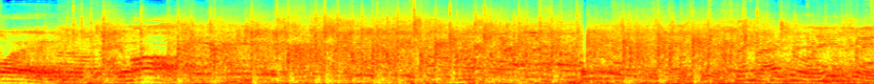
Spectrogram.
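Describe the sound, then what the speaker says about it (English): A festival crowd applauds an award winner, a loud, dense and continuous clapping that fills the whole stretch, with some voices mixed into it. "let's give him a round of applause"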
